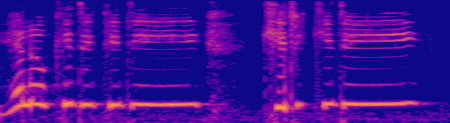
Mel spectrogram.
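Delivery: very high sing-song kitty call; calling a stray cat at the door. Retold or imitated. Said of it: "I open the door and I say".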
